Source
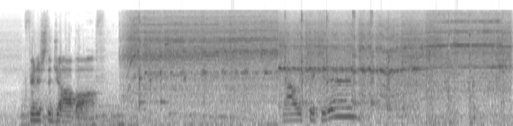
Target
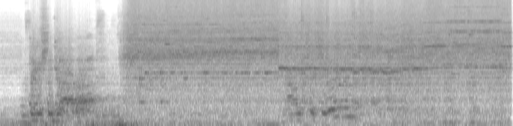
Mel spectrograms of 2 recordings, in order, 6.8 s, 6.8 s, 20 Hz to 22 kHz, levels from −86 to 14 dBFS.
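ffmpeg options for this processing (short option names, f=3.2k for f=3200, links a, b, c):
-filter_complex "[0:a]equalizer=f=1.1k:w=6.2:g=-13,aecho=1:1:2.5:0.94,acrossover=split=140[a][b];[a]acontrast=70[c];[c][b]amix=inputs=2:normalize=0,aeval=exprs='val(0)+0.00794*(sin(2*PI*60*n/s)+sin(2*PI*2*60*n/s)/2+sin(2*PI*3*60*n/s)/3+sin(2*PI*4*60*n/s)/4+sin(2*PI*5*60*n/s)/5)':c=same,asoftclip=type=tanh:threshold=-12dB,asplit=3[d][e][f];[e]asetrate=33038,aresample=44100,atempo=1.33484,volume=-17dB[g];[f]asetrate=88200,aresample=44100,atempo=0.5,volume=-11dB[h];[d][g][h]amix=inputs=3:normalize=0,flanger=delay=22.5:depth=4.9:speed=0.72,asoftclip=type=hard:threshold=-26.5dB,asplit=2[i][j];[j]asplit=5[k][l][m][n][o];[k]adelay=190,afreqshift=50,volume=-15.5dB[p];[l]adelay=380,afreqshift=100,volume=-21.3dB[q];[m]adelay=570,afreqshift=150,volume=-27.2dB[r];[n]adelay=760,afreqshift=200,volume=-33dB[s];[o]adelay=950,afreqshift=250,volume=-38.9dB[t];[p][q][r][s][t]amix=inputs=5:normalize=0[u];[i][u]amix=inputs=2:normalize=0"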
